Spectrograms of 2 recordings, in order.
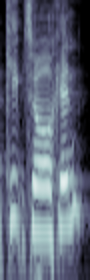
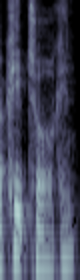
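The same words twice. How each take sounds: First: Said in the usual way. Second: Put-on Cockney tough guy; Cockney gangster voice. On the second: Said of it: "like, Cockney gangster voice".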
